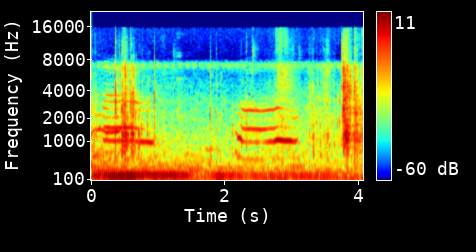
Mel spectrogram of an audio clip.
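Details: Hungry cats, among them a tom and a white cat with other cats nearby, begging for food with two clear meows, a short falling one and a longer level cry, with knocks and clatter around them.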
